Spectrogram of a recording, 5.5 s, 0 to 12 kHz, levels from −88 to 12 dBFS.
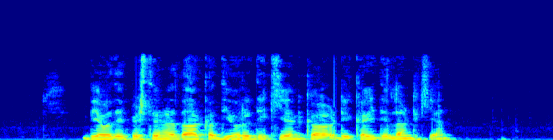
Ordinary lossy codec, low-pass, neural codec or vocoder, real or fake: MP3, 64 kbps; 7.2 kHz; none; real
